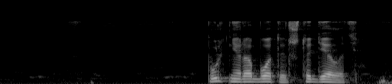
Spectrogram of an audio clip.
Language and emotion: Russian, neutral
